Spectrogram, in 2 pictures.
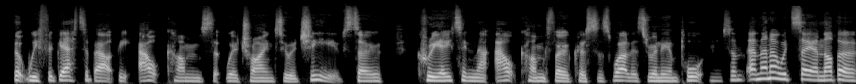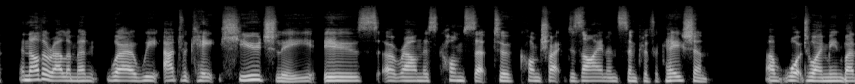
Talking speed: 170 wpm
